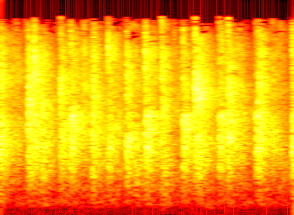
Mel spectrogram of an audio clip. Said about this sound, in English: Animal gets applause.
